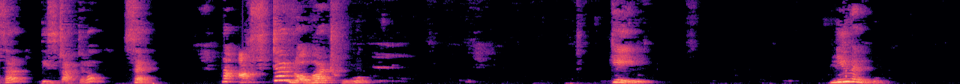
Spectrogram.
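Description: A young woman speaks calmly nearby, explaining.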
